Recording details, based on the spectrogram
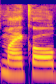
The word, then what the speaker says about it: Michiel: Also, his name is Michael, but spelled like Michiel, M-I-C-H-I-E-L.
